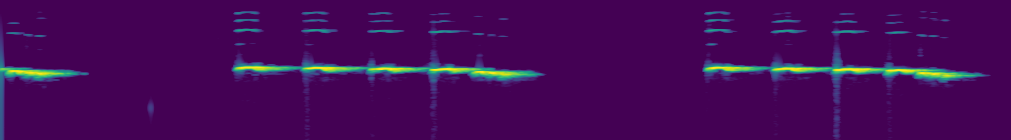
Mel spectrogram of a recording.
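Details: Plaintive Cuckoo song used to call the flock: repeated phrases of four level, pure whistles ending in a falling note, separated by pauses of about two to three seconds, on a clean background.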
